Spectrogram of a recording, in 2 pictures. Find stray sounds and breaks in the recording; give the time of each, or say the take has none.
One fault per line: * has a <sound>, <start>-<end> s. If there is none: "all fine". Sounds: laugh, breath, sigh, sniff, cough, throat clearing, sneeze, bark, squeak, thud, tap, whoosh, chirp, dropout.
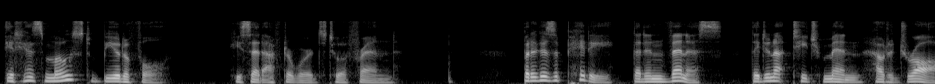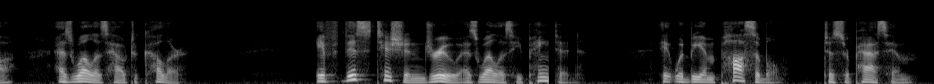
* has a sniff, 4.5-4.6 s
* has a dropout, 14.8-14.9 s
